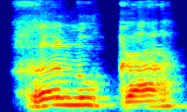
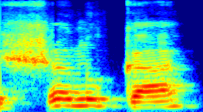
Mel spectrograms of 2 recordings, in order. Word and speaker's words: Hanukkah: Está em João, capítulo 10, versículo 22, quando ele fala da festa da dedicação, ou a festa do Hanukkah, que se escreve Chanukkah, e essa festa do Hanukkah, ela nasce justamente do cumprimento de Daniel 8,14.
